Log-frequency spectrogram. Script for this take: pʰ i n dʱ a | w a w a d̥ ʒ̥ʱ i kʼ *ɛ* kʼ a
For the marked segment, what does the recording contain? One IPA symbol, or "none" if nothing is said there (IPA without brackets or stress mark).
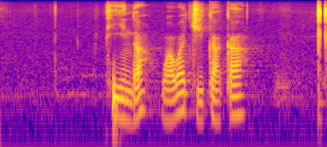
a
